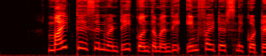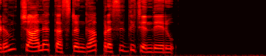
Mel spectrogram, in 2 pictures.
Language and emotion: Telugu, neutral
